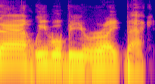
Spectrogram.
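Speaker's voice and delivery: normal talking voice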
